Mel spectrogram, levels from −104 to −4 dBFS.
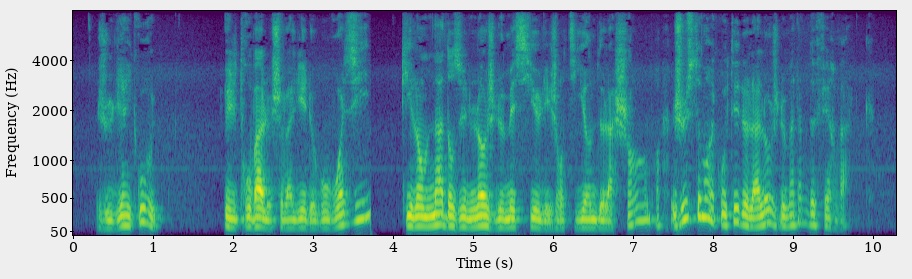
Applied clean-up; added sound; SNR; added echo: none; none; none; none.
